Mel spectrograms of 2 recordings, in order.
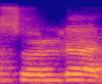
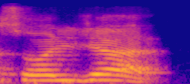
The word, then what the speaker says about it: soldier: Mansi, the pronunciation of word is not a shoulder, it's a soldier.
